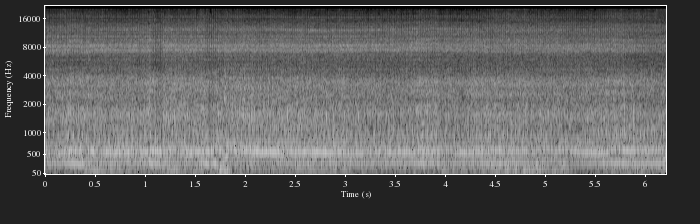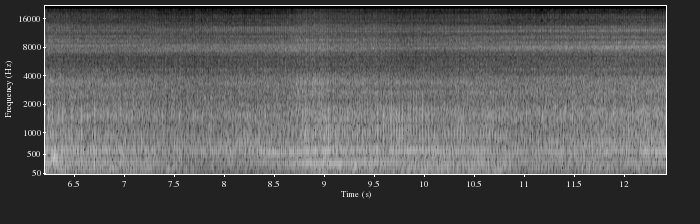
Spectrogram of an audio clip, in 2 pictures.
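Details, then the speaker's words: Tracker (Mercury Marine) 9.9 HP outboard back running after sitting a year unused: steady mid-pitched drone with even beat, no knocks or misses, running cleanly. "well that's it folks we got the tracker by Mercury Marine back in business"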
